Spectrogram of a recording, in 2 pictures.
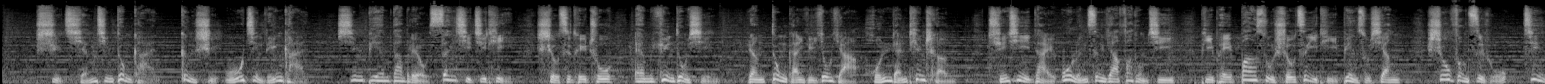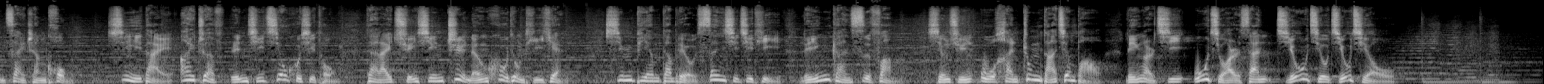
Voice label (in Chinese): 男 广告 品质; 宝马三系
